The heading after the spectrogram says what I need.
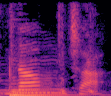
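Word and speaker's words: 남자: Korean term for man is namcha again it's namja this is pronounced into two syllable word the first syllable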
